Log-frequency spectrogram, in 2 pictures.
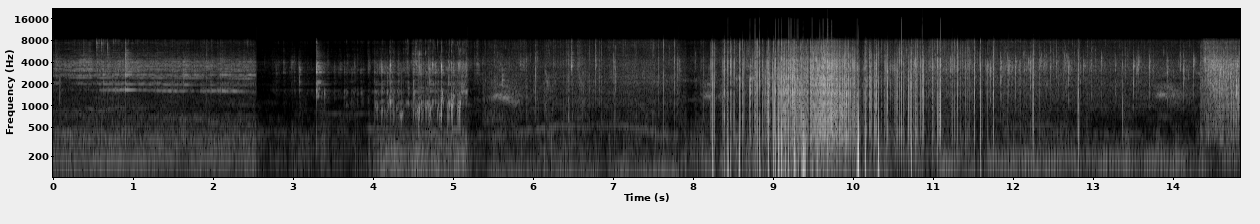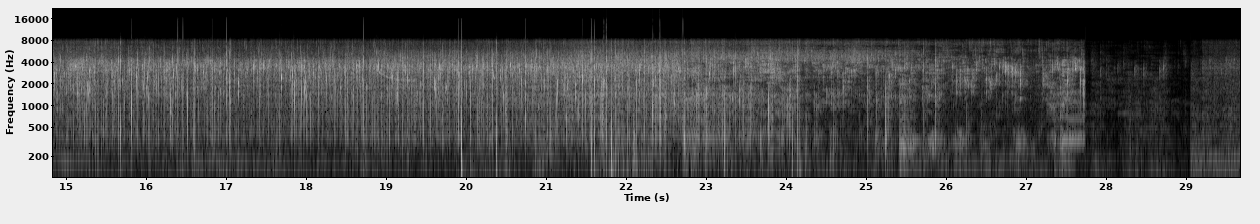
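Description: Hot oil sizzling and crackling in an iron kadai as curry leaves and bay leaves fry in it. The loud sizzle starts abruptly about eight seconds in, runs in two long stretches, and cuts off suddenly near the end.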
